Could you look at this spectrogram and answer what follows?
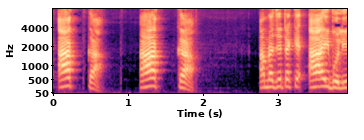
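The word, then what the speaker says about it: acca: এইস, এইসে হয় আক্কা।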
